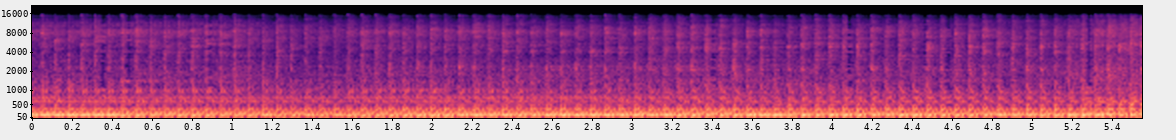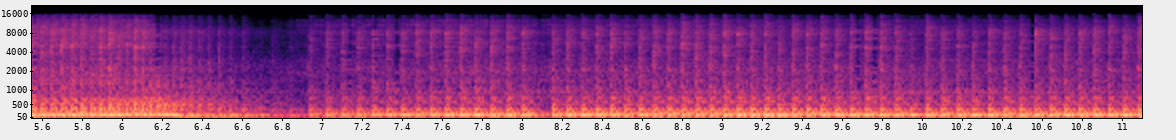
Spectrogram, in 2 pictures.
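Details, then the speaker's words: 125cc CCW Sinnis Heist chopper single runs only on held throttle, sags hard near six seconds almost stalling, then picks back up; won't idle alone, before owner adjusts the carb float height. "it's not quite idling but it's for running let's see if we can get it idling by itself"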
